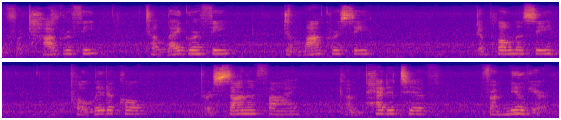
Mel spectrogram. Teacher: photography's four syllables but we're stressing that second syllable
